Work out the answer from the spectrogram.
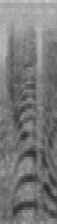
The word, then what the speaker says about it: Cuba: And it's not Cuba, it's Cuba, he said. Cuba, just like it's spelled.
